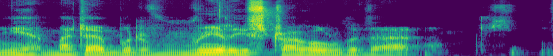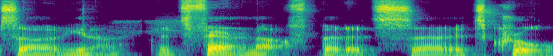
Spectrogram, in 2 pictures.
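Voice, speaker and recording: A man speaks at a moderate pace in a fairly low, somewhat breathy voice with a dark, mellow tone. His pitch variation is ordinary, and the recording is very clean with a silent background. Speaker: podcast host. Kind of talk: casual chat.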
